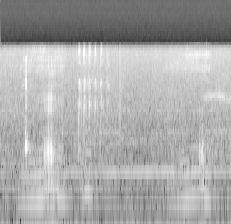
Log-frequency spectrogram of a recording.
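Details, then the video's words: Sleeping bulldog Bulka gives a brief rasping snort near the start, then a soft steady hum and one more faint snuffling breath toward the end, with low background hiss throughout. "Bulka Snoring"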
